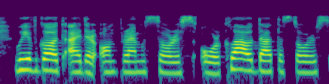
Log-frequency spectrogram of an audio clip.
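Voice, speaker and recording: A woman with a non-native accent. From Middle East. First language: not English. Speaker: software program manager and conference speaker. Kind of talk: technical presentation. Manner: hesitant, many fillers.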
